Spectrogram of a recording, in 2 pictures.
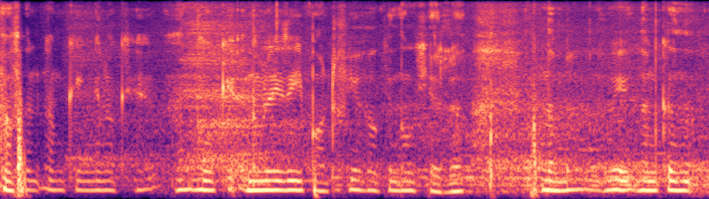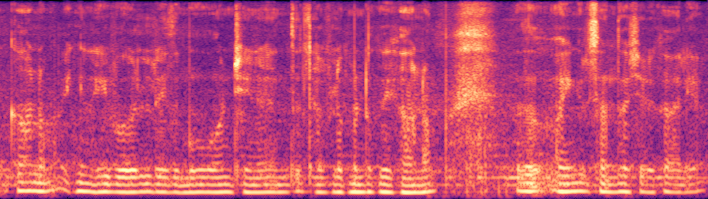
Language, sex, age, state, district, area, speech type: Malayalam, male, 18-30, Kerala, Idukki, rural, spontaneous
